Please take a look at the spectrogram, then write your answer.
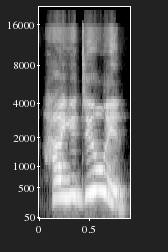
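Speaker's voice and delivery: put-on high little-kid echo; high toddler imitation; parroting toddler niece. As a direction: mimic a toddler parroting a question. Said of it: "She says".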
